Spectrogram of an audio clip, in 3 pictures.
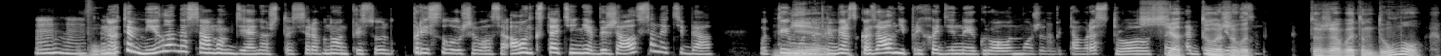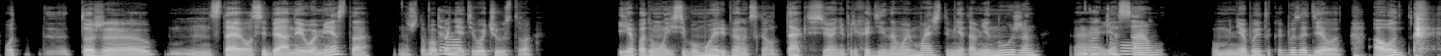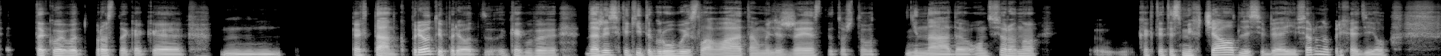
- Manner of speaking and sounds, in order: tapping; other noise; inhale; chuckle
- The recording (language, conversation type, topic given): Russian, podcast, Как на практике устанавливать границы с назойливыми родственниками?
